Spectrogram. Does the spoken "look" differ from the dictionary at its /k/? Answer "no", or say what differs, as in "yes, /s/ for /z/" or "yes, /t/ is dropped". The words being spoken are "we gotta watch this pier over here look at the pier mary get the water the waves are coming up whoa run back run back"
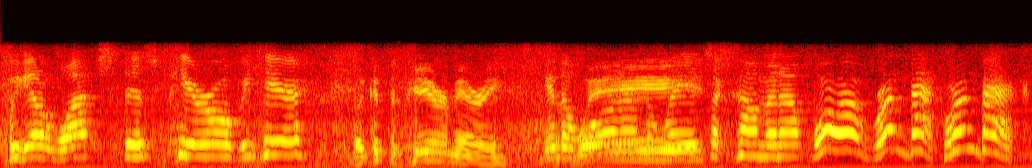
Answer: no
